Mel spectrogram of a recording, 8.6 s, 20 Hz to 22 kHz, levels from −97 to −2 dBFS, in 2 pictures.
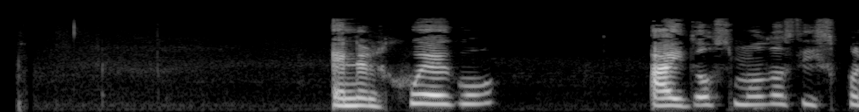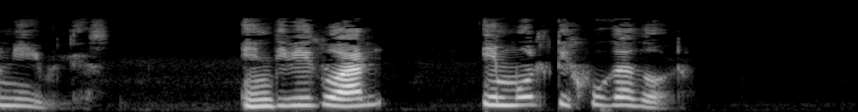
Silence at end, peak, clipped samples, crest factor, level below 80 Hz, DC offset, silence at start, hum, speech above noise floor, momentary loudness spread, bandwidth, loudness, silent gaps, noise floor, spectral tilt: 0.95 s; -4 dBFS; under 0.1%; 24 dB; -82 dBFS; under 0.1%; 1.65 s; none; 62 dB; 17 LU; 11 kHz; -25 LUFS; none; -87 dBFS; -3 dB/octave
